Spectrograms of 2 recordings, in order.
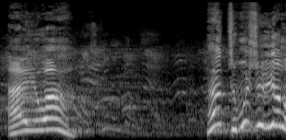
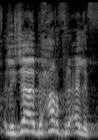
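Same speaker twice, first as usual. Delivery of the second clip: usual speaking voice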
